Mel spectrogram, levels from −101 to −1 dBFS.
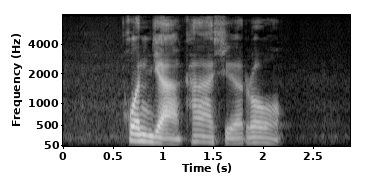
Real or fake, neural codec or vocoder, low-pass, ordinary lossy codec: fake; codec, 16 kHz, 4 kbps, FunCodec, trained on Chinese and English, 50 frames a second; none; none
